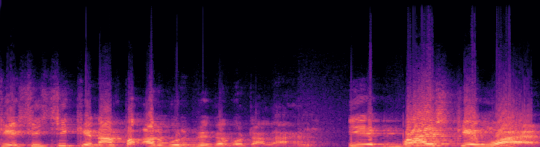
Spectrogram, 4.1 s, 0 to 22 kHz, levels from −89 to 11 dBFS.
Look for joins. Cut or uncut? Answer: cut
